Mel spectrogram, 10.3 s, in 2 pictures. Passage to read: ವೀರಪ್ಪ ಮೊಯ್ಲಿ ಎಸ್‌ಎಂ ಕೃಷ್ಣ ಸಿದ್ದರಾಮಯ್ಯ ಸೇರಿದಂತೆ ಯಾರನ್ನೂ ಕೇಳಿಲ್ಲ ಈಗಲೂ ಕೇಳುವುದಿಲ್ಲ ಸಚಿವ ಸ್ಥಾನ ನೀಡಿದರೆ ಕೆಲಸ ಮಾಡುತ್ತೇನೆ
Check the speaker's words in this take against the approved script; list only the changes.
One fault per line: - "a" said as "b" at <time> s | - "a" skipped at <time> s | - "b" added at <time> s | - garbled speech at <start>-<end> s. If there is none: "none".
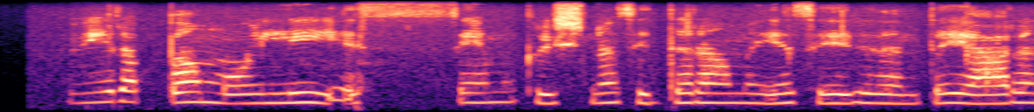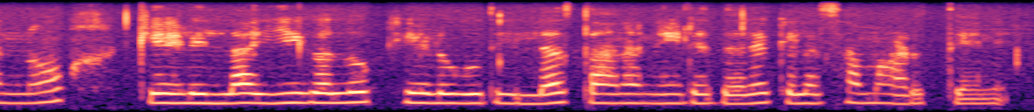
- "ಸಚಿವ" skipped at 8.0 s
